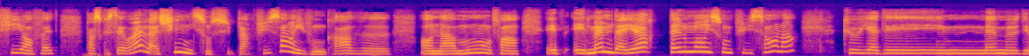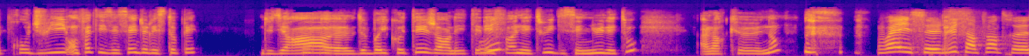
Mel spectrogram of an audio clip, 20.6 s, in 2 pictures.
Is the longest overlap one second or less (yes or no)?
yes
